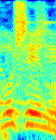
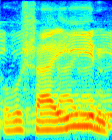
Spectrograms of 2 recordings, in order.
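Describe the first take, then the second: First: The name is said as Hosen, with 'o'. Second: The name is said as Husain, with 'u'. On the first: The speaker calls it wrong. "আমরা বলি" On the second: The speaker calls it right. "হবে কি হুসাইন"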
